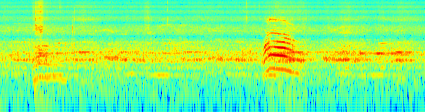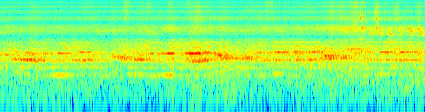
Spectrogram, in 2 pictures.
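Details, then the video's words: Indian pet cat meowing to rouse people from bed: a short rising-falling meow near the start, then a louder, longer harmonic meow around four seconds, over a steady background hum with faint music-like tones. "cat moowming"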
